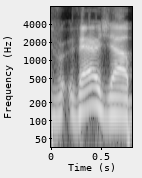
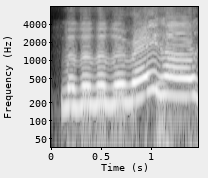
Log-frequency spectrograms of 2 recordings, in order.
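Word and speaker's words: Varejão: got a young ver no it's Veria but they used to um pronounce his name V Vero shout out to Alex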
